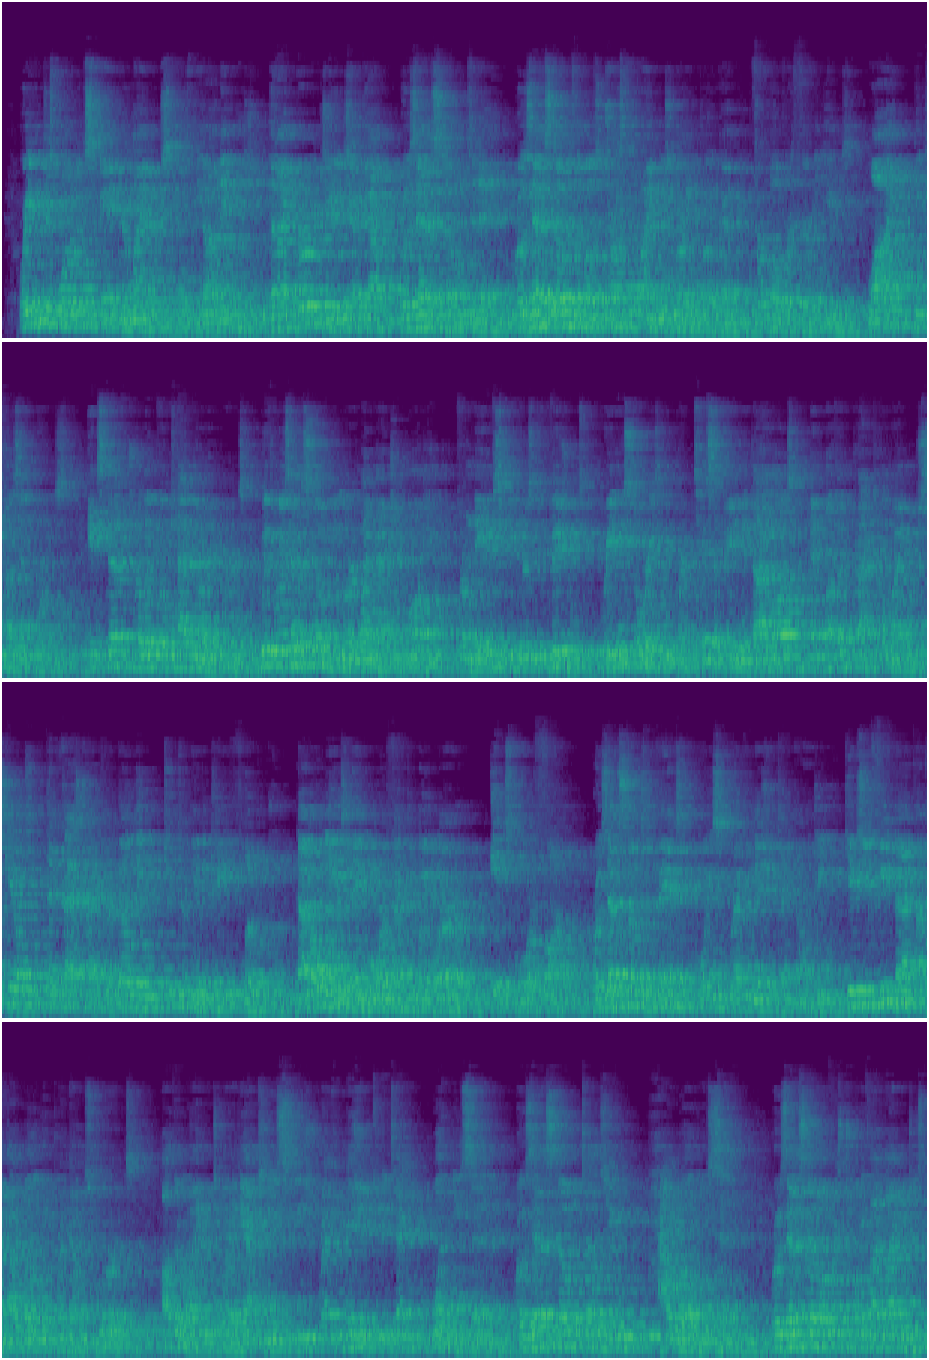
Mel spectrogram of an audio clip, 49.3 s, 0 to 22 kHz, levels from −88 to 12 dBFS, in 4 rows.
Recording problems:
room echo; strong; dies away in 3 s
off-mic speech; far

